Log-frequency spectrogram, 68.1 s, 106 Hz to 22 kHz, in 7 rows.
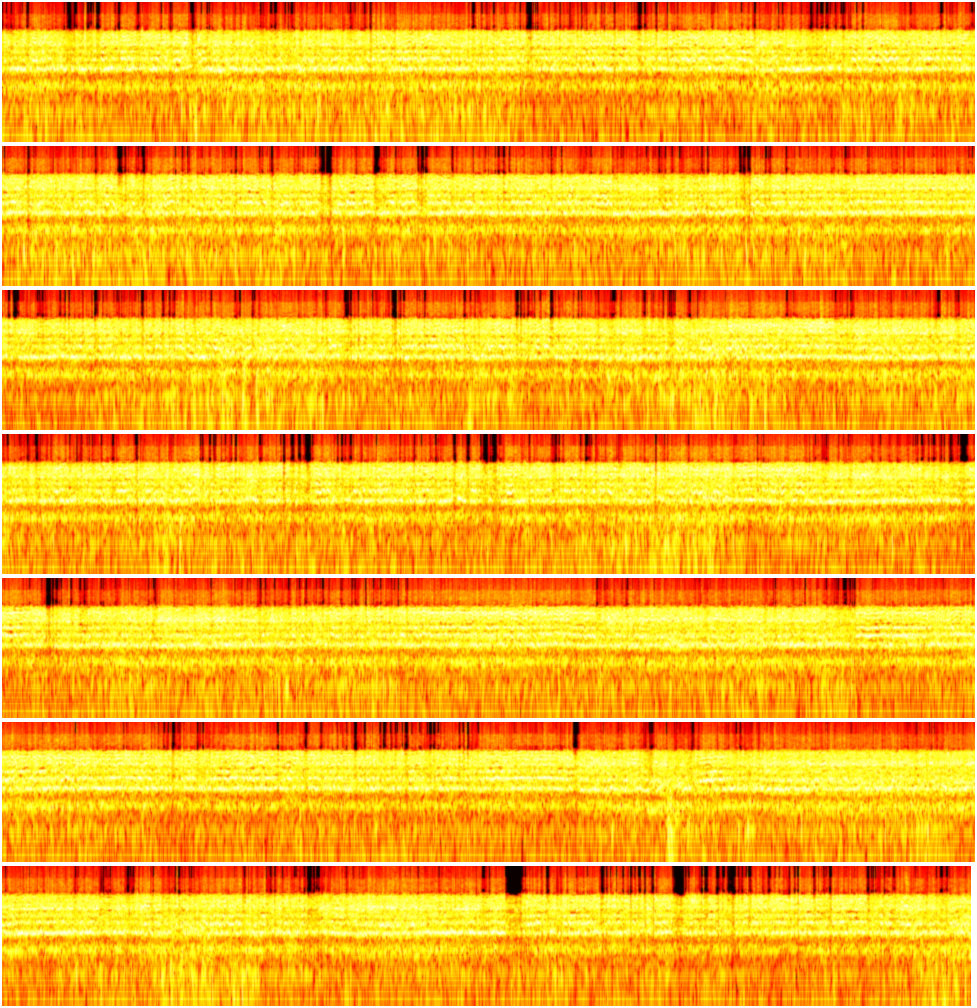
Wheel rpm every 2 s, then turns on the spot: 230, 230, 230, 230, 230, 230, 230, 230, 220, 230, 230, 240, 230, 230, 230, 230, 230, 230, 230, 230, 220, 230, 220, 220, 220, 240, 230, 220, 220, 220, 230, 220, 230, 230.
none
